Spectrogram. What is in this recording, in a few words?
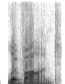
"Levant", American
